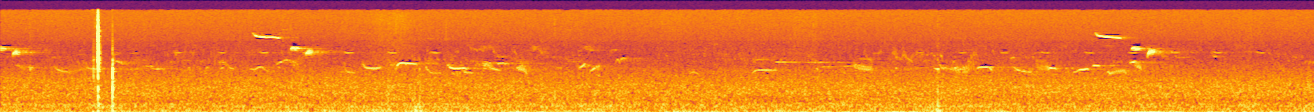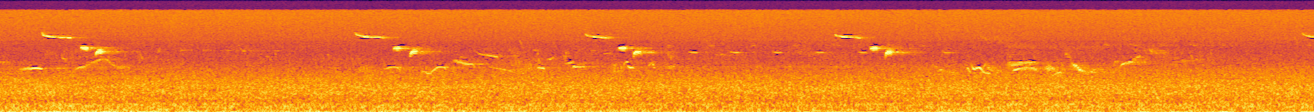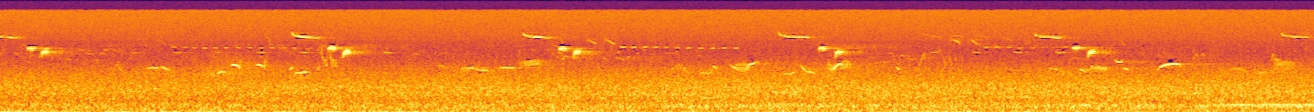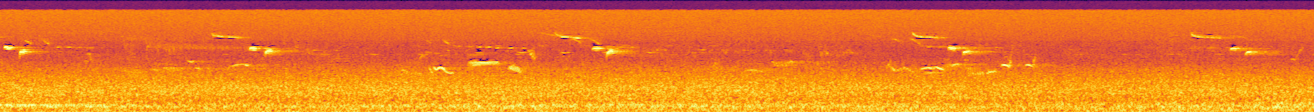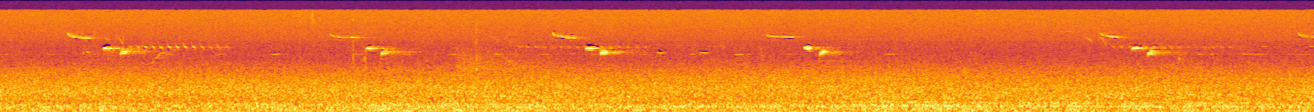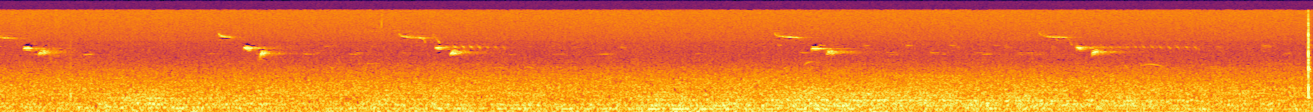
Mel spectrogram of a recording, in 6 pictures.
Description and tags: Recorded in Helsinki central park. Spring. Birds singing, distant traffic.
ambience, park, park-ambience, spring, springbirds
